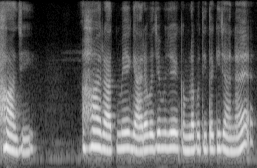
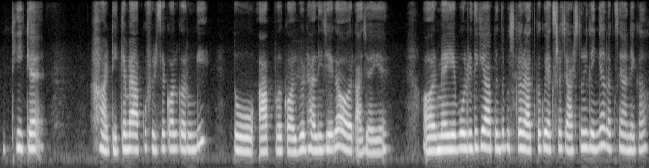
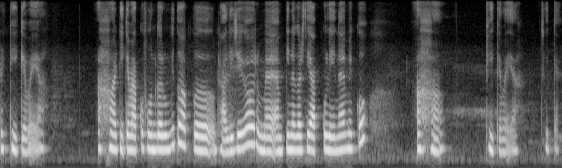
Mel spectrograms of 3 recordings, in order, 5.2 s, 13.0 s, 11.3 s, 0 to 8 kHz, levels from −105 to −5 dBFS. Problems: constant background noise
